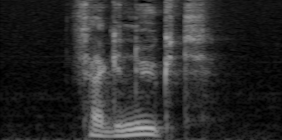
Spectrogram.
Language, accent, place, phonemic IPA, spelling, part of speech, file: German, Germany, Berlin, /fɛɐ̯ˈɡnyːkt/, vergnügt, verb / adjective, De-vergnügt.ogg
- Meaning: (verb) past participle of vergnügen; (adjective) cheerful, delighted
